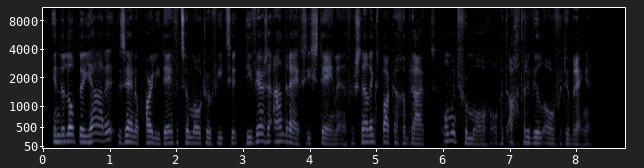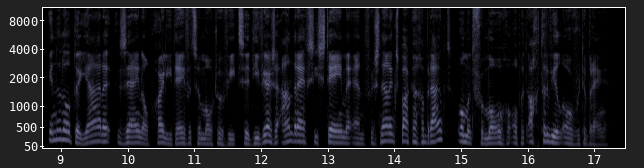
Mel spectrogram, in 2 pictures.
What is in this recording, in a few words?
Microphone Comparison; Nethervoice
